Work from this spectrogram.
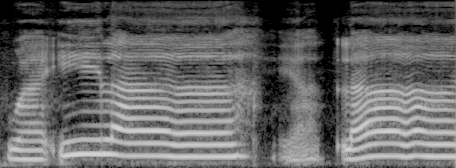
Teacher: ada Mad Thobi'i pada bacaan Wailah ya La dua harakat diayun sekali saja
